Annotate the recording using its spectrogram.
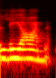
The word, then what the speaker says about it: Liane: She corrected us, and it's a Liane Moriarty. Oh. – After many, many years, of being Liane's editor, Amy finally realized she was saying Liane's name wrong.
